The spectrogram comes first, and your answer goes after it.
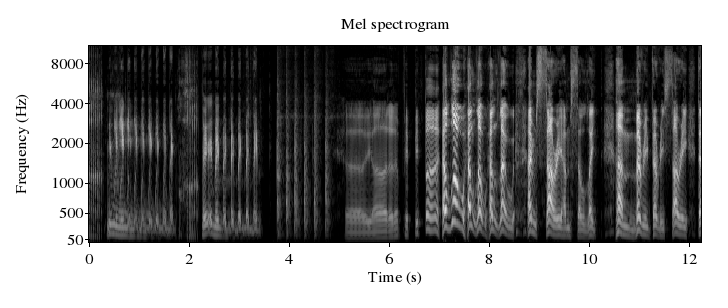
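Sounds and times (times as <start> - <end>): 
voice loudly imitating snoring: 0.0 - 3.4
speech: 0.0 - 3.6, 5.1 - 12.2.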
